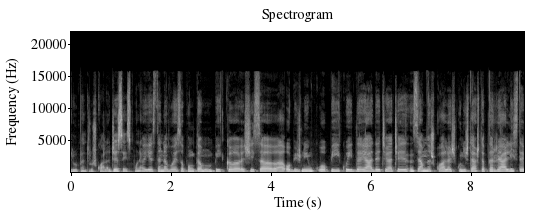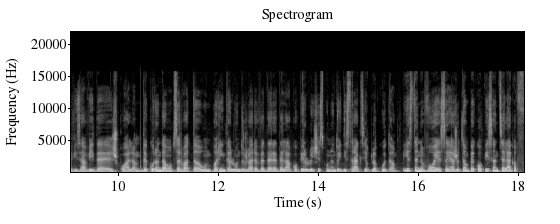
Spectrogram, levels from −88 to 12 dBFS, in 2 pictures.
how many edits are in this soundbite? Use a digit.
3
